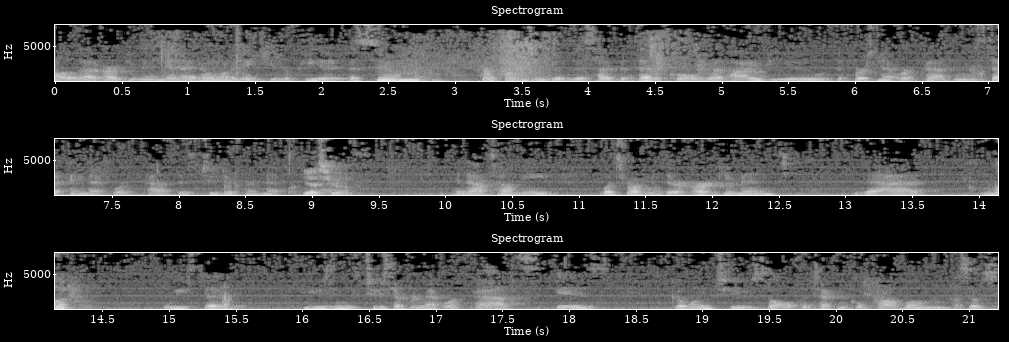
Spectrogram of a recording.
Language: English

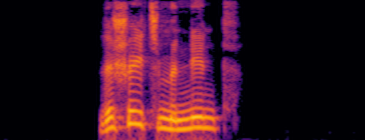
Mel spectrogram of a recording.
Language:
Kabyle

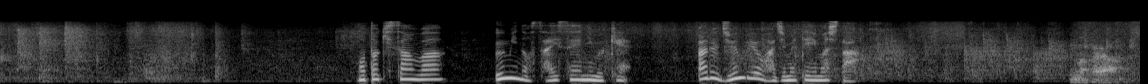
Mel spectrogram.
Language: Japanese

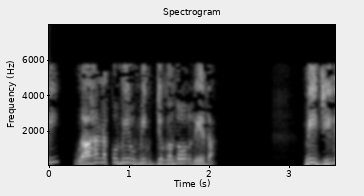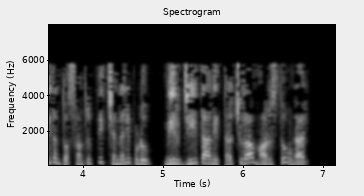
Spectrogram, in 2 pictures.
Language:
Telugu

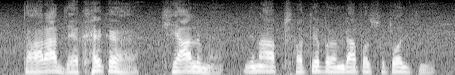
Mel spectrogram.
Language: Maithili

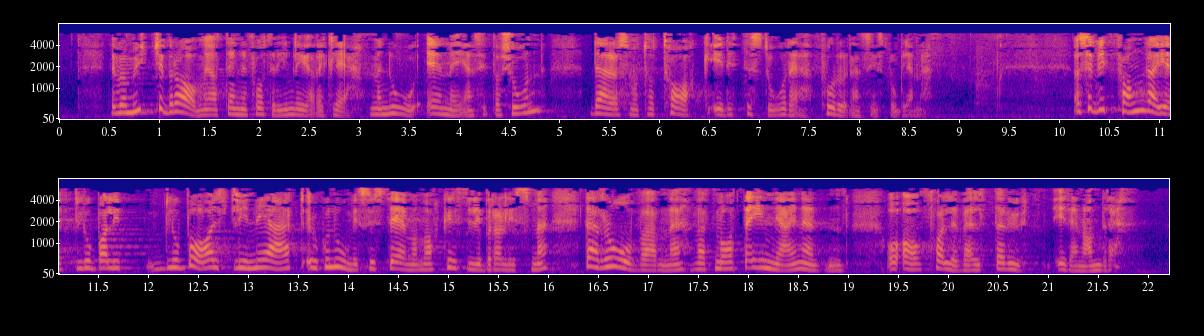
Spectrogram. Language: Norwegian Nynorsk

